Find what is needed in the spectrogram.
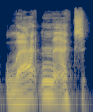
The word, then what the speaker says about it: Latinx: So she spoke at the, quote, Latinx Inclusion Luncheon in San Antonio on Monday. I pronounce it that way because that is how it's spelled. It is spelled L-A-T-I-N-X, Latinx, Latinx, Inclusion. I-N-C-L-U, capital X-I-O-N, luncheon in San Antonio.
